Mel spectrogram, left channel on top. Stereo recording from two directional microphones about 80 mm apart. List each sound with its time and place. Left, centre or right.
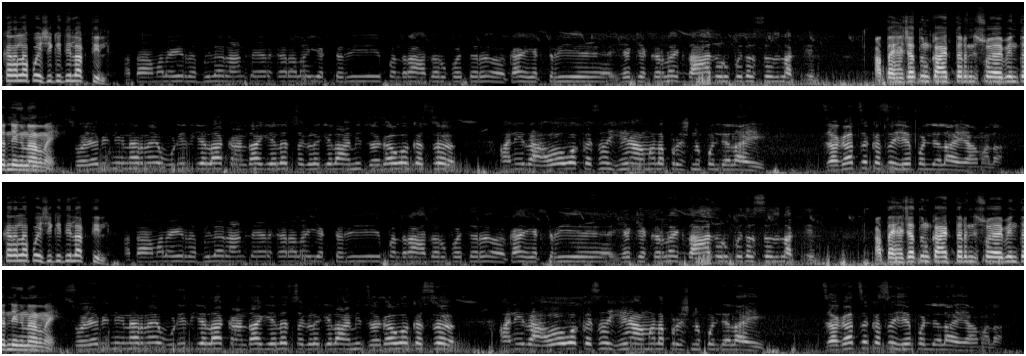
0.0 s speech: left
1.3 s speech: right
1.6 s speech: right
2.1 s speech: centre
2.6 s speech: centre
3.0 s speech: centre
4.2 s speech: centre
5.6 s speech: right
6.6 s speech: right
8.7 s speech: left
10.9 s speech: right
13.9 s speech: centre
